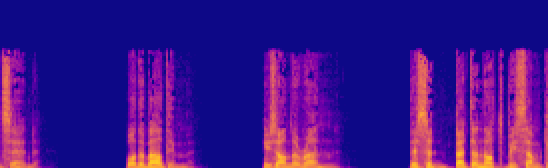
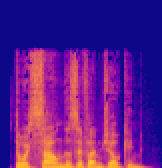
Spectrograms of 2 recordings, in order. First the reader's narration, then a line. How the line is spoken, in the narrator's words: He said sharply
